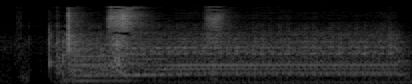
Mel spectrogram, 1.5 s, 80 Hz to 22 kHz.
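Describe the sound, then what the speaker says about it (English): Epson WorkForce Pro WF-M5799 printer initializing a new ink pack, a soft click followed by a steady internal mechanical whir and hum, close and quiet, with no talking. "the printer will initialize it for you"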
